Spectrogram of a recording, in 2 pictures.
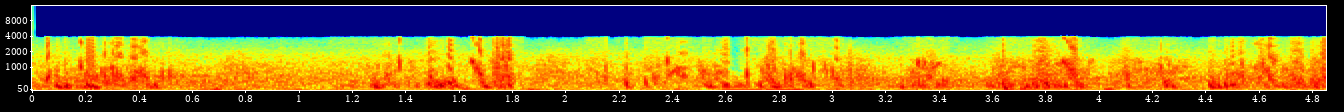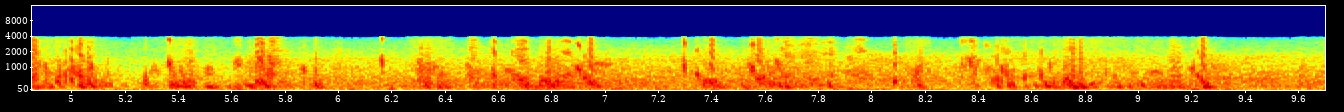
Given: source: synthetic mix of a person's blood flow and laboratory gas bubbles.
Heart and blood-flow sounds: Doppler ultrasound of blood flow; subclavian vein
0.00-0.55 s: bubbles
1.10-1.86 s: bubbles
2.06-2.15 s: bubbles
2.18-3.07 s: bubbles
3.22-3.47 s: bubbles
3.54-4.00 s: bubbles
4.06-4.34 s: bubbles
4.38-5.16 s: bubbles
5.22-5.98 s: bubbles
6.12-6.19 s: bubbles
6.25-7.03 s: bubbles
7.26-8.01 s: bubbles
8.04-8.24 s: bubbles
8.32-9.32 s: bubbles
9.57-9.71 s: bubbles
From the record:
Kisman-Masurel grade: 444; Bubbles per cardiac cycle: continuous sound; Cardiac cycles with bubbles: 100%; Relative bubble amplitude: maximal (0.775 to 0.999); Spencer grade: 4 (maximum detectable bubble signal sounding continuously throughout systole and diastole of every cardiac period, and overriding the amplitude of the normal cardiac signals); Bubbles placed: anywhere in the cardiac cycle

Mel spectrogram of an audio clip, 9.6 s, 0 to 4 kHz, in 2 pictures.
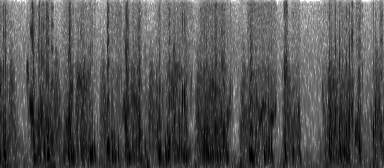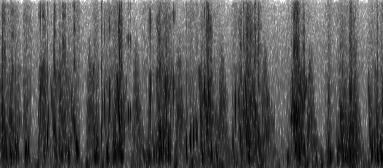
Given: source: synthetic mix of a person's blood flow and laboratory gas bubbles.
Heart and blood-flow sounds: Doppler ultrasound of blood flow; subclavian vein
0.00-0.16 s: bubbles
0.33-0.68 s: bubbles
0.76-1.23 s: bubbles
1.31-1.86 s: bubbles
1.92-2.42 s: bubbles
2.44-2.92 s: bubbles
3.08-3.46 s: bubbles
3.52-3.77 s: bubbles
3.97-4.54 s: bubbles
4.63-5.21 s: bubbles
5.28-5.81 s: bubbles
5.94-6.46 s: bubbles
6.57-7.01 s: bubbles
7.09-7.56 s: bubbles
7.69-8.24 s: bubbles
8.38-8.69 s: bubbles
8.86-9.30 s: bubbles
9.39-9.60 s: bubbles
From the record:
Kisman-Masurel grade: 343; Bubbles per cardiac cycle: rolling drumbeat, 9 or more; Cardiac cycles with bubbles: 100%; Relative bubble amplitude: loud (0.450 to 0.775); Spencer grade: 3 (all of the cardiac periods contain showers or single bubble signals, but not dominating or overriding the cardiac motion signals); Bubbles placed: anywhere in the cardiac cycle

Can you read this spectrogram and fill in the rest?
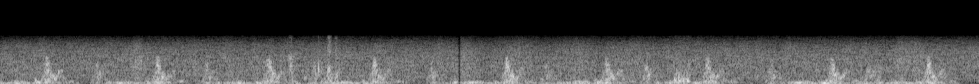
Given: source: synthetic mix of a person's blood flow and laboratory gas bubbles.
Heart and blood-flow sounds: Doppler ultrasound of blood flow; precordium
2.87-2.97 s: bubbles
3.03-3.08 s: bubbles
3.12-3.23 s: bubbles
3.25-3.41 s: bubbles
6.71-6.93 s: bubbles
7.08-7.15 s: bubbles
From the record:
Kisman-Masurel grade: 223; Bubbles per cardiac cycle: several, 3 to 8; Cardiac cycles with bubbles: 10 to 50%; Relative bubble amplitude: loud (0.450 to 0.775); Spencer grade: 2 (many but less than half of the cardiac periods contain bubble signals, singularly or in groups); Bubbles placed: only in the low amplitude regions of the cardiac cycle

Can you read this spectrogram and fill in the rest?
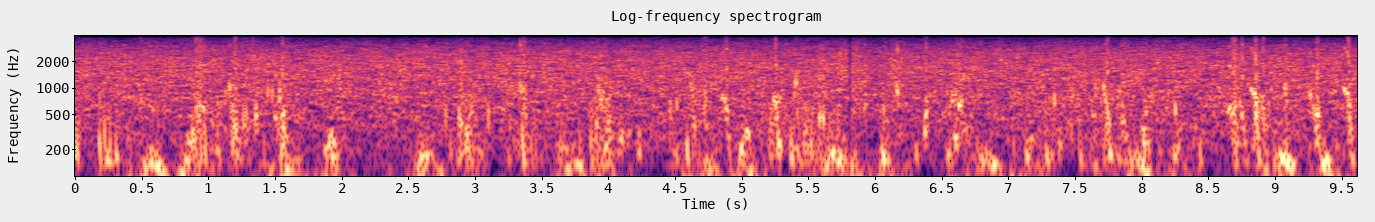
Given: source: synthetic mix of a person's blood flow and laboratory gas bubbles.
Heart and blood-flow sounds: Doppler ultrasound of blood flow; precordium
0.00-0.06 s: bubbles
0.15-0.44 s: bubbles
0.47-0.61 s: bubbles
0.83-1.64 s: bubbles
2.74-3.14 s: bubbles
3.21-3.52 s: bubbles
3.73-4.14 s: bubbles
4.19-4.28 s: bubbles
4.44-4.78 s: bubbles
4.81-4.96 s: bubbles
5.17-5.75 s: bubbles
5.90-5.96 s: bubbles
6.01-6.21 s: bubbles
6.27-6.75 s: bubbles
7.10-8.12 s: bubbles
8.21-8.29 s: bubbles
8.38-8.51 s: bubbles
8.54-9.15 s: bubbles
9.23-9.38 s: bubbles
9.48-9.62 s: bubbles
From the record:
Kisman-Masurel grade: 333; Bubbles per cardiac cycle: rolling drumbeat, 9 or more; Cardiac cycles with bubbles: 50 to 99%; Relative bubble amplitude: loud (0.450 to 0.775); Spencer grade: 3 (all of the cardiac periods contain showers or single bubble signals, but not dominating or overriding the cardiac motion signals); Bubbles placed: anywhere in the cardiac cycle

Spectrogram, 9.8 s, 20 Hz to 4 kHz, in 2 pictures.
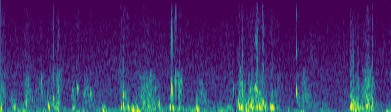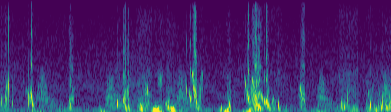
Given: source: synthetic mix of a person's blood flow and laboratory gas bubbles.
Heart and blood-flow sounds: Doppler ultrasound of blood flow; subclavian vein
0.00-0.07 s: bubbles
0.11-0.24 s: bubbles
0.29-0.36 s: bubbles
0.48-0.78 s: bubbles
0.88-0.99 s: bubbles
1.10-1.15 s: bubbles
1.48-2.01 s: bubbles
2.09-2.29 s: bubbles
2.81-3.51 s: bubbles
3.67-3.75 s: bubbles
4.35-4.71 s: bubbles
4.87-5.06 s: bubbles
5.20-5.37 s: bubbles
5.73-5.83 s: bubbles
6.32-6.54 s: bubbles
6.58-7.12 s: bubbles
7.18-7.45 s: bubbles
7.70-7.77 s: bubbles
7.93-8.41 s: bubbles
8.61-8.73 s: bubbles
9.12-9.36 s: bubbles
9.46-9.79 s: bubbles
From the record:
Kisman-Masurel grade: 332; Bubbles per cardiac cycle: rolling drumbeat, 9 or more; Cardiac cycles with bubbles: 50 to 99%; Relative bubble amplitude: moderate (0.250 to 0.450); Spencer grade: 3 (all of the cardiac periods contain showers or single bubble signals, but not dominating or overriding the cardiac motion signals); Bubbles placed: anywhere in the cardiac cycle

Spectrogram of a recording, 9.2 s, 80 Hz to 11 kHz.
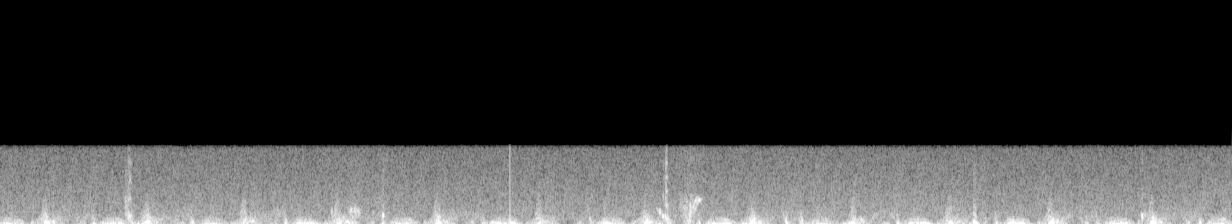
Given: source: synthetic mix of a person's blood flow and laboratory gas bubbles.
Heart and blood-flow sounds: Doppler ultrasound of blood flow; precordium
0.93-1.02 s: bubbles
2.47-2.72 s: bubbles
2.84-2.93 s: bubbles
4.93-5.08 s: bubbles
5.10-5.29 s: bubbles
5.87-5.95 s: bubbles
7.27-7.38 s: bubbles
8.55-8.62 s: bubbles
From the record:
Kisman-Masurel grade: 122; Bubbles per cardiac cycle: 1 to 2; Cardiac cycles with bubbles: 10 to 50%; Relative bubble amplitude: moderate (0.250 to 0.450); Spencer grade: 2 (many but less than half of the cardiac periods contain bubble signals, singularly or in groups); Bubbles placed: anywhere in the cardiac cycle

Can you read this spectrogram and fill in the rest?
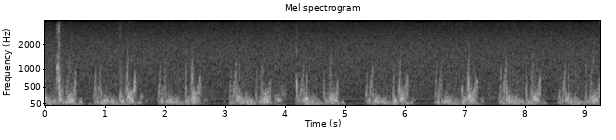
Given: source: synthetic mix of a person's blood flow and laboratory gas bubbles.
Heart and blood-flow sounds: Doppler ultrasound of blood flow; precordium
0.17-0.32 s: bubbles
1.24-1.31 s: bubbles
3.83-4.04 s: bubbles
4.18-4.25 s: bubbles
From the record:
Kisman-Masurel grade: 123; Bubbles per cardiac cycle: 1 to 2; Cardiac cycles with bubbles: 10 to 50%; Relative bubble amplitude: loud (0.450 to 0.775); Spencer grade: 2 (many but less than half of the cardiac periods contain bubble signals, singularly or in groups); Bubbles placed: only in the low amplitude regions of the cardiac cycle

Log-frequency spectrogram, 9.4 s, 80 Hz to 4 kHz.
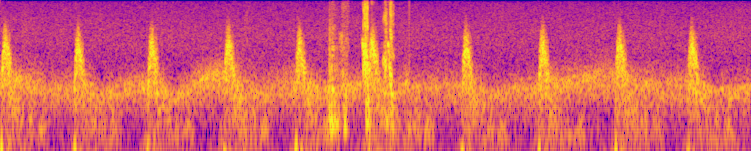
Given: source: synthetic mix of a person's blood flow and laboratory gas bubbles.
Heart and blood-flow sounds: Doppler ultrasound of blood flow; subclavian vein
4.06-4.38 s: bubbles
4.51-4.74 s: bubbles
4.77-4.95 s: bubbles
From the record:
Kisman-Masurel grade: 212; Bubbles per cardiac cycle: several, 3 to 8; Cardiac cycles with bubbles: 1 to 10%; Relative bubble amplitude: moderate (0.250 to 0.450); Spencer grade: 1 (occasional bubble signal discernible with the cardiac motion signal, with majority of cardiac periods free of bubbles); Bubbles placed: anywhere in the cardiac cycle

